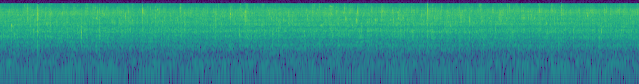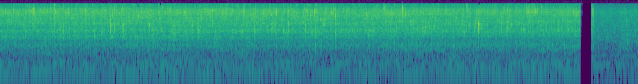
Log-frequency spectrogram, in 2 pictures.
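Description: Teriyaki marinade sizzling as it is poured into a hot pan of seared chicken thighs and sautéed bell peppers: a steady frying hiss with small crackles. It cuts off abruptly near the end and comes back quieter.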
